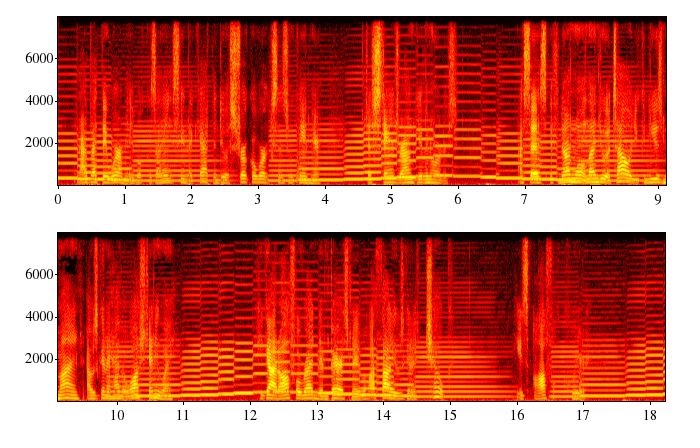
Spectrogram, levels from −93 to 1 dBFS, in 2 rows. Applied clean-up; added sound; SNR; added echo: none; Wind instrument, woodwind instrument; 1 dB; none.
